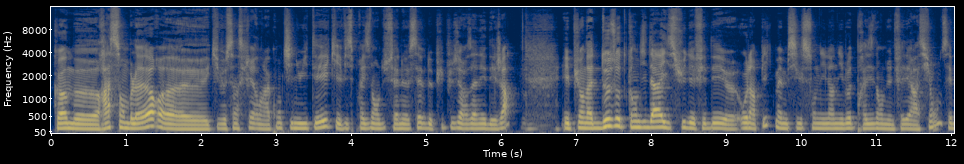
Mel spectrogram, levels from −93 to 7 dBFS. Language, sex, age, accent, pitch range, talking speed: French, male, 20-39, French, 130-155 Hz, 210 wpm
